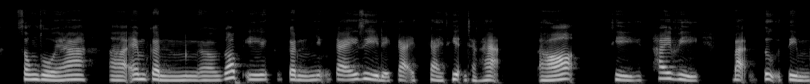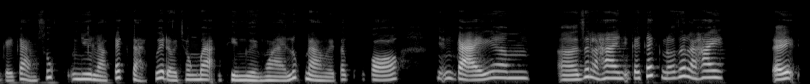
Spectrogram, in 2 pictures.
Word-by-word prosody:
Xong 230 -2 +2
rồi, 200 -3 +3
a, 220 +2 +2 0.2
ờ 200 -1 -1
"Em 240 +3 +2
cần, 195 -3 +1
ờ, 195 0 -1
góp 290 +10 +2
ý, 225 0 +1 0.2
cần 205 -3 +1
những 215 +2 -6
cái 225 0 +1
gì 245 -4 +3
để 175 -3 -1
cải 200 -2 -2
cải 200 -5 -1
thiện?" 235 -3 +1
chẳng 185 -3 -7
hạn. 195 +2 0 0.4
Đó, 205 +6 +6 0.4
thì 190 -3 -1
thay 275 -1 +1
vì 200 -6 0 0.3
bạn 220 - -1
tự 245 -1 0
tìm 190 -4 +1
cái 175 -1 -4
cảm 200 -4 -3
xúc 325 - -4
cũng 245 - -2
như 245 0 +4
là 200 -4 0
cách 305 +1 0
giải 195 -8 -3
quyết 300 +2 +1
ở 190 - +1
trong 220 +3 -2
bạn 220 -2 0
thì 215 -2 +1
người 195 -1 +3
ngoài 185 0 -1
lúc 300 +5 -2
nào 200 -7 +2
người 170 -1 -5
ta 225 - -6
cũng 225 - -20
có 215 +2 +1 0.4
những 280 0 -6
cái, 235 0 +5
ưm, 295 -1 -1 0.3
ờ, 220 +1 +1
rất 355 - +1
là 300 - +1
hay, 285 +1 +4
những - - -6
cái 290 -1 -1
cách 400 +6 +2
nó 280 0 -2
rất 380 - +3
là 295 - +2
hay. 315 +2 +3 0.5
Đấy, 260 +5 +5
220 Hz, 230 wpm, -23 LUFS, 195-260 Hz, 0.5 s, Đó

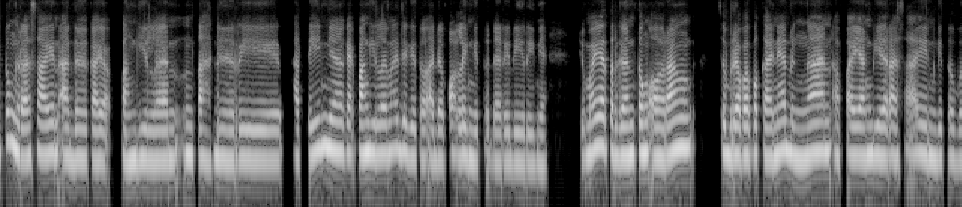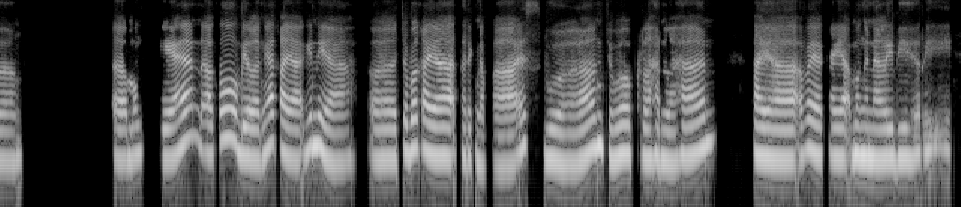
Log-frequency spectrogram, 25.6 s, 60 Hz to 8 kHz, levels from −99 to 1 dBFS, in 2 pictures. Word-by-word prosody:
itu 285 0 -2
ngerasain 210 -1 +2
ada 190 -1 -1
kayak, 180 -1 -2
panggilan 185 +1 -1
entah 195 -2 -1
dari 185 -1 -2 0.2
hatinya, 225 +5 +2
kayak 210 -1 -2
panggilan 215 0 +3
aja, 225 -1 -1
gitu. 195 -1 -4
Ada 185 -1 -2
calling 195 0 -2
gitu 180 - -14
dari 175 0 -4
dirinya. 175 -1 -6 0.5
Cuma 205 +3 0
ya, 250 +1 +5
tergantung 210 -1 +3
orang, 220 +6 +3 0.3
seberapa 205 -2 +4
peka 200 -1 0
nya 215 +3 +3
dengan 215 +2 +2
apa 200 0 -4
yang 200 0 +2
dia 200 -1 +1
rasain, 205 +1 -2
gitu 190 0 -6
Bang. 180 0 -7 1.2
Eee, 185 0 -1
mungkin, 220 +7 -1
aku 210 +7 -3 0.3
bilangnya 195 +4 +1
kayak 195 -4 +2
gini, 255 +2 +3
ya. 180 - -2 0.5
Eee, 190 0 -2
coba 225 +1 +1
kayak, 205 -3 +4 0.2
tarik 195 -2 -6
nafas, 165 +8 -2 0.2
buang, 185 +6 +1
coba 195 +1 0 0.2
perlahan-lahan. 195 +3 -1 0.6
Kayak, 195 -2 +3 0.3
apa 235 - -3
ya, 210 - +2
kayak 195 0 0
mengenali 195 -1 +2
diri 120 - -4
195 Hz, 120 wpm, -24 LUFS, 185-215 Hz, 1.2 s, ya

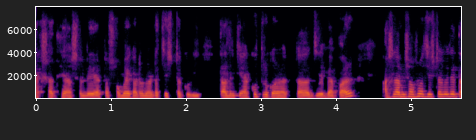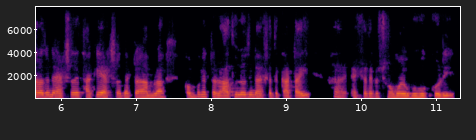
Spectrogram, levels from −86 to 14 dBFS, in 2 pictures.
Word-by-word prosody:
একসাথে 150 +2 -4
আসলে 150 0 -2
একটা 145 +1 -4
সময় 155 +1 +3
কাটানোর 150 0 +1
একটা 145 0 -2
চেষ্টা 150 0 -2
করি। 130 -1 -1 0.3
তাদেরকে 150 0 +1
একত্র 195 +3 -4
করার 155 -2 +3
একটা 150 0 -1 0.2
যে 145 - +3
ব্যাপার 140 0 +4 0.5
আসলে 205 - -1
আমি 200 - +1
সবসময় 210 +1 +1
চেষ্টা 205 +1 0
করি 205 - +3
যে - - +1
তারা 180 -1 +5
যেন 180 0 +1
একসাথে 180 +3 -1
থাকে। 170 +2 -2
একসাথে 165 0 -5
একটা 170 - 0
আমরা 160 +1 +2 0.3
কমপক্ষে 185 +3 -2
একটা 195 0 -2
রাত 155 +1 +2
হলেও 185 0 +3
যেন 185 - 0
একসাথে 165 0 -4
কাটাই, 150 +1 +2 0.4
হ্যাঁ? 205 -5 -6
একসাথে 145 +2 -5
একটা 160 0 -8
সময় 155 0 +4
উপভোগ 150 0 +1
করি। 140 -1 +3
155 Hz, 210 wpm, -25 LUFS, 150-180 Hz, 0.5 s, তারা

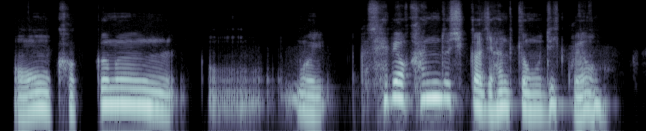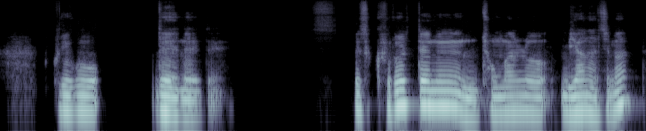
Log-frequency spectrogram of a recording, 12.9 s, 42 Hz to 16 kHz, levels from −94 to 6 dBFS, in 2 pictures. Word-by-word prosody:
어 115 +4 +2
가끔은 140 0 +2 0.4
어 - - -13 0.7
뭐 105 -3 -3
이 100 - -5 0.3
그 - - -20
새벽 180 0 +2
1-2 190 0 +5
시까지 135 -10 0
할 125 +3 +3
경우도 120 -1 -1
있고요. 135 -2 -2 0.9
그리고 105 -1 -2 0.5
네네네. 90 -5 0 1.5
그래서 110 -3 -6
그럴 135 +2 0
때는 130 -9 +2
정말로 100 0 -4
"미안하지만 105 - -1
120 Hz, 190 characters per minute, -24 LUFS, 105-140 Hz, 1.5 s, 1-2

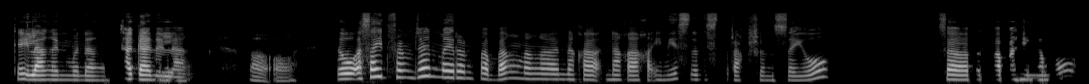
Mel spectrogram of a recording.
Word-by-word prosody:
Kailangan 220 -3 +4
mo 210 - -5
ng 195 -1 -5
tiyaga 250 -4 +6
na - - -2
lang, 175 -3 -4 0.6
oo. - - -9 0.5
So, 250 0 +7
aside 350 +8 +6
from 325 -1 -2
diyan 370 0 +4
mayro'n 310 -3 +1
pa 255 -2 0
bang 250 +7 -1
mga 245 -2 -2
naka 225 -2 -3 0.2
nakakainis 220 +2 -5
na 225 - -10
distraction 200 -2 -12
sayo? 200 - -5 1.1
Sa 220 -2 +4
pagpapahinga 220 -1 -6
mo? 315 +6 -9
225 Hz, 125 wpm, -27 LUFS, 215-260 Hz, 1.1 s, So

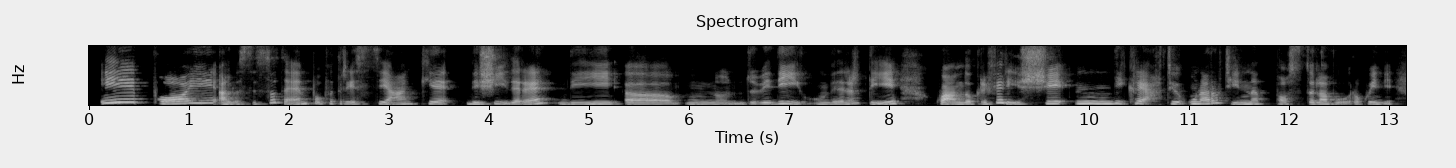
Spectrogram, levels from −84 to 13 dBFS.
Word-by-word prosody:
E 430 +4 +4
poi, 295 +4 +3
allo 185 -1 +2
stesso 195 - -5
tempo, 270 -7 -2
potresti 220 -4 -5
anche 225 +5 -2
decidere 200 +6 +1
di, 200 +3 -3
uhm, 175 -2 +1
un 175 +5 -7
giovedì 190 +8 0
o - - -14
un 185 - -5
venerdì, 225 - -1 0.3
quando 180 +1 +5
preferisci, 195 +8 +1
mhmm, 270 -1 +5
di 265 -1 -1
crearti 255 -3 -1
una 250 -1 +3
routine 215 - -1
post 180 0 -6
lavoro, 195 -3 -2
quindi, 210 0 -4
210 Hz, 115 wpm, -25 LUFS, 185-260 Hz, 0.3 s, quando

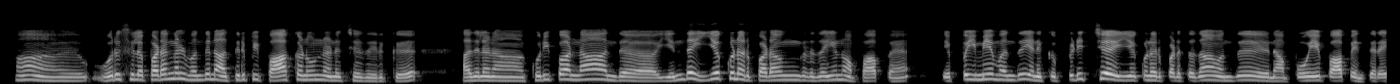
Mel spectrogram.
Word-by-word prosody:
ஆ. 205 - -6 0.9
ஒரு 210 +5 +2
சில 225 -2 0
படங்கள் 250 +4 +3
வந்து 210 +4 -2
நான் 185 - +2
திருப்பிப் 225 -2 -5
பாக்கணும்னு 210 +2 +2
நெனச்சது 175 -3 -2
இருக்கு. 155 0 -5 0.6
அதுல 185 +2 +2
நான் 175 -1 -1 0.2
குறிப்பான்னா, 225 +2 +1 0.2
அந்த 185 -2 -2 0.5
எந்த 230 +8 +1 0.2
இயக்குநர் 260 -3 +2
படம்ங்கறதையும் 195 +1 -1
நா - - 0 0.2
பாப்பேன். 160 -1 -3 0.4
எப்பயுமே 230 +6 0
வந்து 210 +3 -2
எனக்குப் 185 -1 -1
பிடிச்ச 250 +5 -4 0.3
இயக்குநர் 195 -1 0
படத்த 175 -1 -2
தான் 205 -1 +2
வந்து 180 +3 -1 0.3
நான் 155 -2 -3
போய்ப் 185 +2 +2
பாப்பேன், 170 -2 +2
திரை 160 -1 -1
195 Hz, 135 wpm, -24 LUFS, 175-220 Hz, 0.9 s, படங்கள்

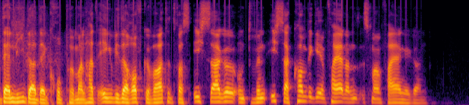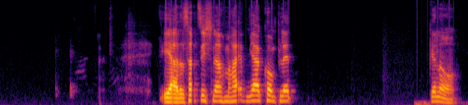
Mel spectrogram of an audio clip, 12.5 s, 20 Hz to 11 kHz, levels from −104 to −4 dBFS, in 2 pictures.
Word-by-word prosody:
der 125 - +8
Leader 125 -3 +5
der 95 - +4
Gruppe. 105 +2 -4
Man 105 0 +1
hat 115 -1 0
irgendwie 125 -2 +1
darauf 120 0 +5
gewartet, 115 +2 +1
was 110 -2 -3
ich 145 -1 -3
sage 135 +1 +3
und 115 -2 -7
wenn 120 +1 0
ich 155 0 -5
sage: - - 0
„Komm, 155 -2 -2
wir 140 - -7
gehen 130 -2 -4
feiern“, 135 +1 +2
dann 120 +1 -5
ist 115 +1 -18
man 110 -1 -4
feiern 105 -1 -2
gegangen. 90 -1 -12 2.7
Ja, 130 -2 +5
das 125 +4 -2
hat 170 0 -1
sich 165 -1 -6
nach 150 -1 -2
'nem 145 0 -7
halben 155 -1 -4
Jahr 165 -1 +2
komplett 155 -2 -3 1.8
Genau. 130 -8 -5
125 Hz, 170 wpm, -22 LUFS, 115-145 Hz, 2.7 s, der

